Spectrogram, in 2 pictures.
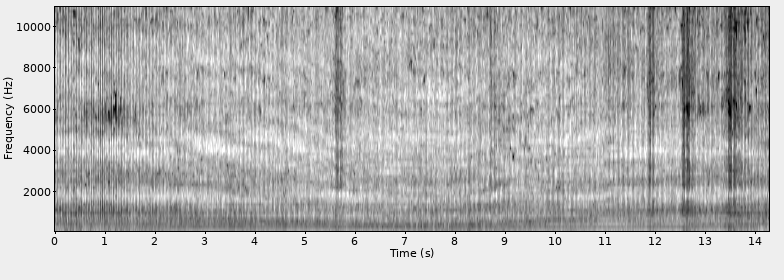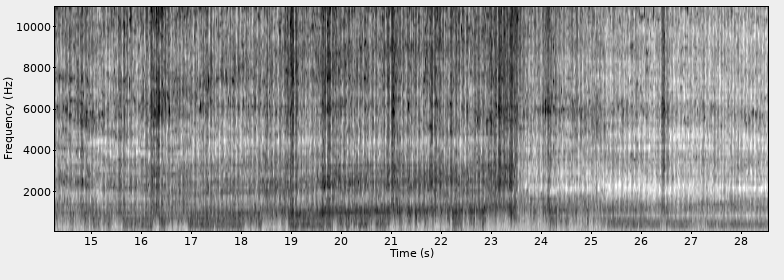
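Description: Diesel tractor engines running under load while pulling tillage implements through dry soil. A steady low engine note holds for the first dozen seconds and again near the end. In the middle stretch the engine is fainter beneath an uneven, gusty rumble.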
